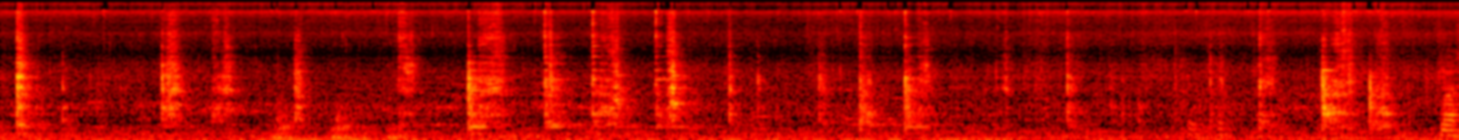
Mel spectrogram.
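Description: A spoon stirs onion and tomato gravy for octopus kheema cooked Koli style in a pan, giving repeated scraping strokes at an irregular rhythm over a soft steady sizzle, close and moderately loud with no talking.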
